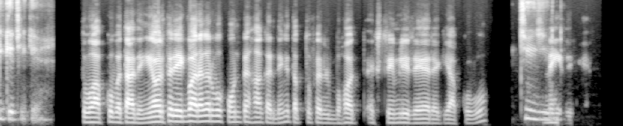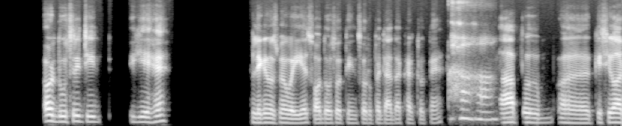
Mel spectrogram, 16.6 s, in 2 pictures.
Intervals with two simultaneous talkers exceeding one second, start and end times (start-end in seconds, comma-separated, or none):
none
